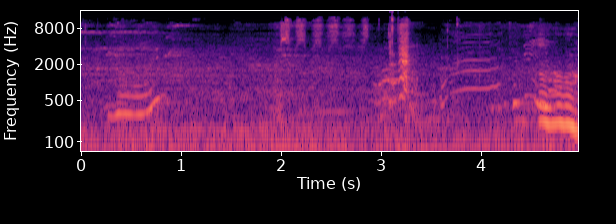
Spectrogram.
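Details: A street cat in Morocco, a tomcat trying to forcefully mate with a calico cat. Short rising meows come first, then a louder, wavering, drawn-out yowl at the end, over steady street background noise.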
